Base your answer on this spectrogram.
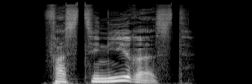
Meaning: second-person singular subjunctive I of faszinieren
- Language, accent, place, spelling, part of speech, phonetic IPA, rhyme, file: German, Germany, Berlin, faszinierest, verb, [fast͡siˈniːʁəst], -iːʁəst, De-faszinierest.ogg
